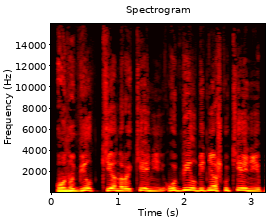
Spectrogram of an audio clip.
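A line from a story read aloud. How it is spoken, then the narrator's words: Wailing, sobbing old woman. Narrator (Russian): причитала бабуля, не сдерживая рыданий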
